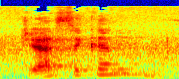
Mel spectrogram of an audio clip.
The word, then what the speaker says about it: Jasikan: Jassikan, J-A-S-I-K-A-N.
